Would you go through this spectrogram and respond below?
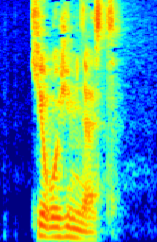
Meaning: hand director
- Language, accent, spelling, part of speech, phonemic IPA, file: French, France, chirogymnaste, noun, /ki.ʁɔ.ʒim.nast/, LL-Q150 (fra)-chirogymnaste.wav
